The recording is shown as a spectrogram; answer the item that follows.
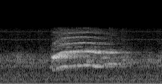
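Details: Domestic cat giving a single short meow, about seven tenths of a second long, bright and harmonic, slightly falling at the end, over a steady low background hiss.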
